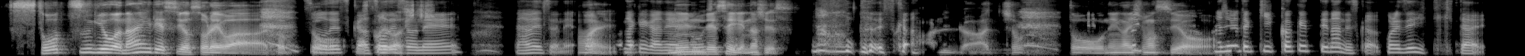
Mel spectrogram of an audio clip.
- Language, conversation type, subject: Japanese, unstructured, 趣味でいちばん楽しかった思い出は何ですか？
- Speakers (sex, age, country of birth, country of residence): female, 45-49, Japan, United States; male, 45-49, Japan, United States
- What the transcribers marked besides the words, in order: other background noise; laughing while speaking: "ほんとですか？"; laugh; unintelligible speech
